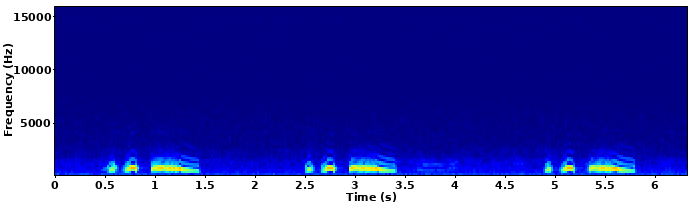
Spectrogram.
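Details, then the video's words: Decoy spotted dove cooing to lure in wild doves; three evenly spaced phrases, each two quick short coos followed by a longer descending coo, about every two seconds. "Tiếng Chim cu gáy Kích bổi hiệu quả ,Cu mồi gáy gọi bổi. Cu gáy kích bổi mở là gáy"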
